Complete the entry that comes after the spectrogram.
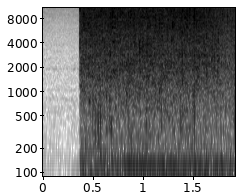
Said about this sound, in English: That's the sound of rain reaching the St. George Rainway last weekend.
